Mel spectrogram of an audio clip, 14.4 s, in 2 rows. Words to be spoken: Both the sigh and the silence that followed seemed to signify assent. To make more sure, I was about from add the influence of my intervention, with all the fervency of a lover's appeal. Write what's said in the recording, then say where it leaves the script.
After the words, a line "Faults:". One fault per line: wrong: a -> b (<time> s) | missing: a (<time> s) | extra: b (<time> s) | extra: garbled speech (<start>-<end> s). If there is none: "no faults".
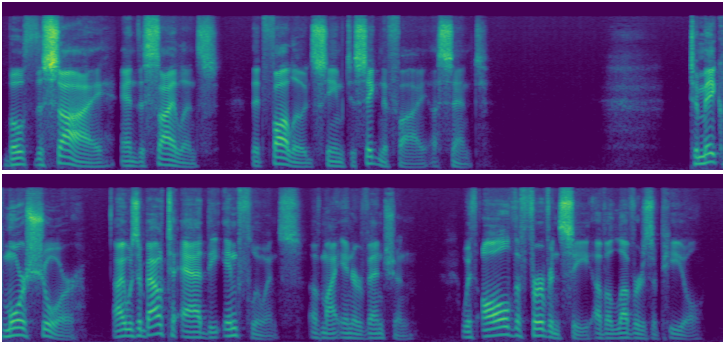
Both the sigh and the silence that followed seemed to signify assent. To make more sure, I was about to add the influence of my intervention, with all the fervency of a lover's appeal.
Faults:
wrong: from -> to (8.9 s)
